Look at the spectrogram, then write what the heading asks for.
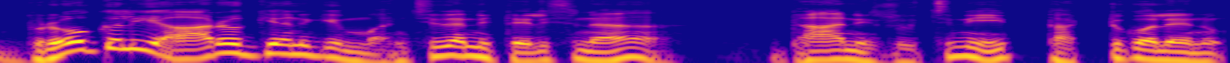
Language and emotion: Telugu, disgusted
